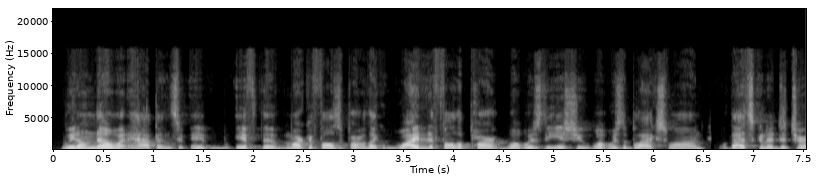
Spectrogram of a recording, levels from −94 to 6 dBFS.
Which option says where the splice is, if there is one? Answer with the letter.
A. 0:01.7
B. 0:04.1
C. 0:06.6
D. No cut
C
